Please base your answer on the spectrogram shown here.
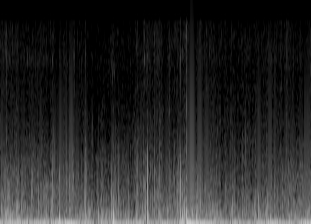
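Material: Fabric.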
